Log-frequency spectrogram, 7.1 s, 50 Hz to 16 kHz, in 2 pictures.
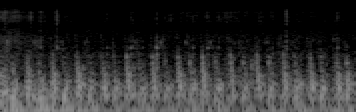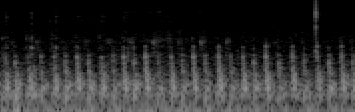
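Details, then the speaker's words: Toyota Camry 40, about 220,000 km original: light sharp clicks about four a second as steering wheel is worked, engine silent; worn splines in steering intermediate shaft (cardan), not the steering rack. "именно шлицевое соединение там получается износ примерно ну где-то к 200 тысяч а может быть и выше"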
